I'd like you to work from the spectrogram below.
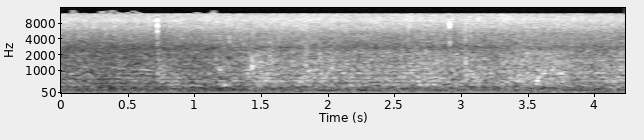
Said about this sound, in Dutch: Dat is de zee die je hoort. Die kan niet zo ver weg zijn, hè?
